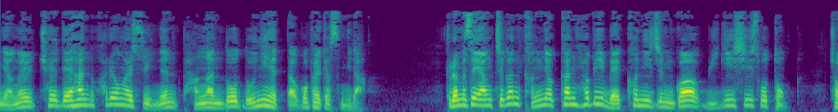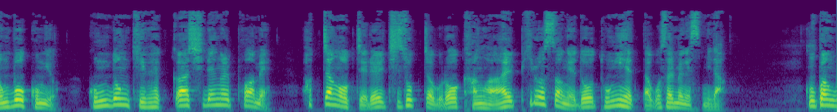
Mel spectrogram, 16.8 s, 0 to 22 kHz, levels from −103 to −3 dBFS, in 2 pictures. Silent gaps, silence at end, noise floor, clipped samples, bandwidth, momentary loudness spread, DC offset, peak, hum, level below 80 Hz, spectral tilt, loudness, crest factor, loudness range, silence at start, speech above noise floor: none; 0 s; -80 dBFS; under 0.1%; 15.5 kHz; 12 LU; under 0.1%; -2 dBFS; none; -60 dBFS; -6 dB/octave; -23 LUFS; 22 dB; 5 LU; 0 s; 58 dB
